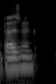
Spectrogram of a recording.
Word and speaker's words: Boseman: Did I say that Boseman or Boston? How do I say it? Boseman.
